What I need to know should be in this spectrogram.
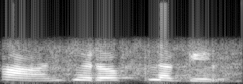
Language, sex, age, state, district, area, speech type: Marathi, female, 30-45, Maharashtra, Wardha, rural, conversation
